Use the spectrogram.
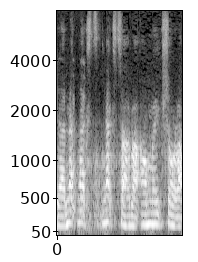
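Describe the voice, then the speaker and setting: In a strong British accent, a somewhat breathy man talks at a fairly slow pace with fairly even intonation against a quiet background. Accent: British, self-described as strong. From UK. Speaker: epilepsy channel host. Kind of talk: casual video chat. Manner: stammering, repeats words.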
